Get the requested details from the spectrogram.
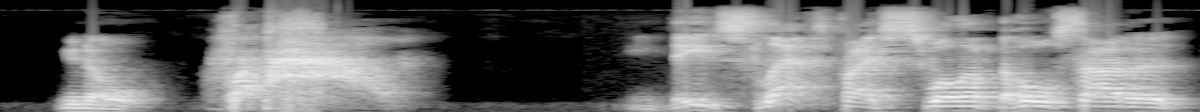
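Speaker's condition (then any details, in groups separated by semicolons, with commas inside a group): No condition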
